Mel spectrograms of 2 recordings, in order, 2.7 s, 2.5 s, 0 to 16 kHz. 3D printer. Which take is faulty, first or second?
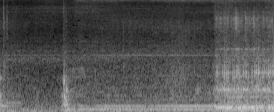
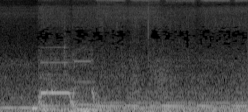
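first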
